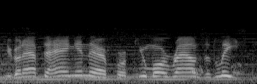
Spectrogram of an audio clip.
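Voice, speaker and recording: A man's voice: high voice, fairly even intonation, fast, lo-fi sound, music in the background, close to an everyday voice. A man voicing a pragmatic, encouraging lawyer in a video game, matter-of-fact and cajoling. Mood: frank, cajoling.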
